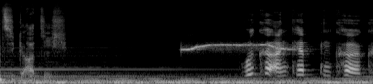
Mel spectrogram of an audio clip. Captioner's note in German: Interkomm pfeift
